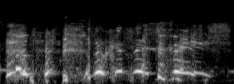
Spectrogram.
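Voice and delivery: high squeal through laughter; laughing. Real, not acted. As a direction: laugh it out, slowly. Laughing at a character face.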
